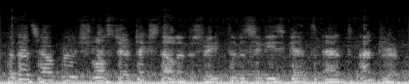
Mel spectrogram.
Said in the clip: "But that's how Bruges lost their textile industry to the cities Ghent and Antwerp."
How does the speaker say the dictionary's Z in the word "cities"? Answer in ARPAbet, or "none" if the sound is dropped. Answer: Z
